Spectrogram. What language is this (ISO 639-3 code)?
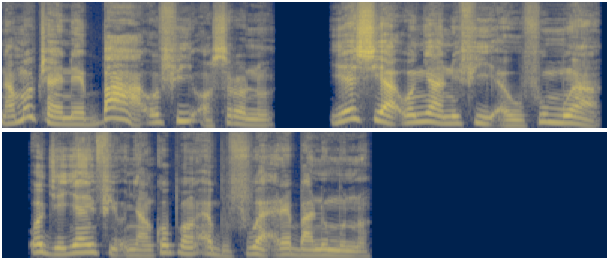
aka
